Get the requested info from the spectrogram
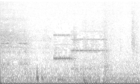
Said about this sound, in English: I want to hear that dial tone again. Let's see if we can hear it.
